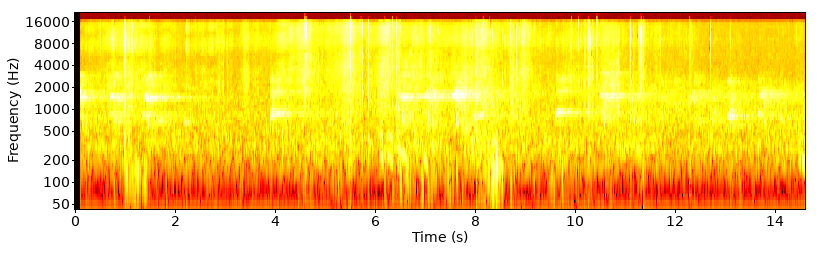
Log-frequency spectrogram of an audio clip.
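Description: Footsteps and paws moving over dry twigs and moss on a forest floor, with many sharp twig snaps and crackles and a few dull thumps. Short, high, steady calls of about half a second recur every few seconds.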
